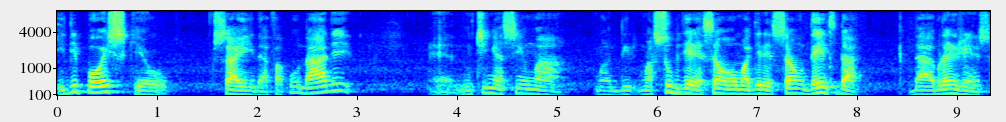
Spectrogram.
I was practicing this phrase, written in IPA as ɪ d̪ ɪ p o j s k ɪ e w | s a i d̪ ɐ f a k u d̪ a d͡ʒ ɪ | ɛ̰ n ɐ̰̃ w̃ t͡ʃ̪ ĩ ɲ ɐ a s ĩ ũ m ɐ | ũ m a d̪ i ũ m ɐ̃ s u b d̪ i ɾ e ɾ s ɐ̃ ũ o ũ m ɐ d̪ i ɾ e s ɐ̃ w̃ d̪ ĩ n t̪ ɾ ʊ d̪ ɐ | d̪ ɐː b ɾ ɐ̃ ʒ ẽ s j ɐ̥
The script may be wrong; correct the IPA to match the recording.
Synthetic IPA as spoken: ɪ d̪ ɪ p o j s k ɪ e w | s a i d̪ ɐ f a k u d̪ a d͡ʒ ɪ | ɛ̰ n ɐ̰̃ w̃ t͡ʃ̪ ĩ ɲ ɐ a s ĩ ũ m ɐ | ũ m ɐ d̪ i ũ m ɐ s u b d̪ i ɾ e s ɐ̃ w̃ o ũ m ɐ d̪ i ɾ e s ɐ̃ w̃ d̪ ẽ n t̪ ɾ ʊ d̪ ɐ | d̪ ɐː b ɾ ɐ̃ ʒ ẽ s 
